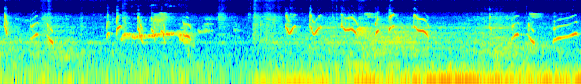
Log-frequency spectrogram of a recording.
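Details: Horsfield's babbler song recorded for training competition songbirds: tangled whistled phrases with bending slurs and a drawn-out warbling stretch, set against a steady low hum in the second half.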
